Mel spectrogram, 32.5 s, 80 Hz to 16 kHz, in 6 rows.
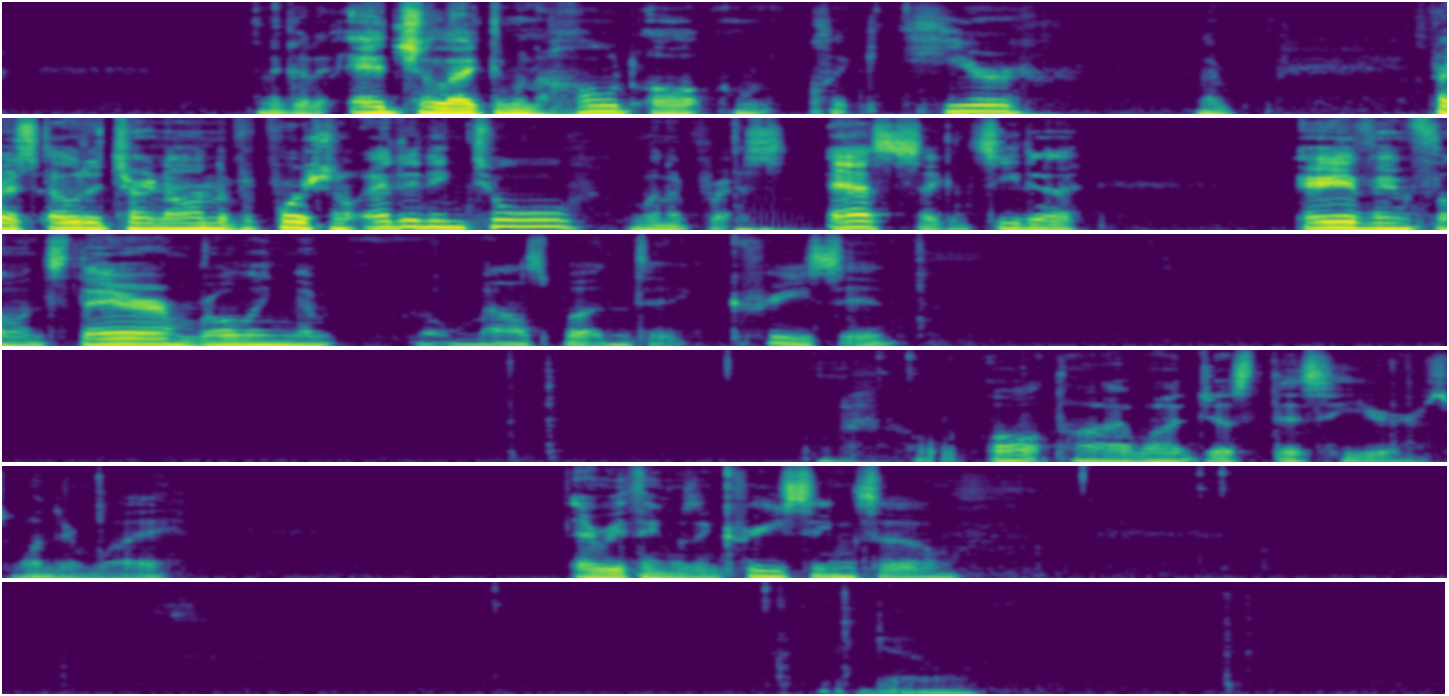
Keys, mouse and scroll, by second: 0.9 click, 1.0 click, 3.2 alt+click, 3.4 alt+click, 10.3-10.7 scroll down 4, 13.8 click, 13.9 click, 14.2 middle click, 19.5 alt+click, 19.6 alt+click, 21.0 middle click, 21.6-22.0 scroll down 2, 22.0 middle click, 26.1 click, 28.9 click, 30.3 middle click, 32.0-32.5 scroll up 2.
